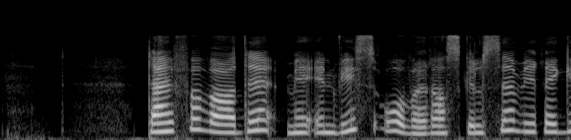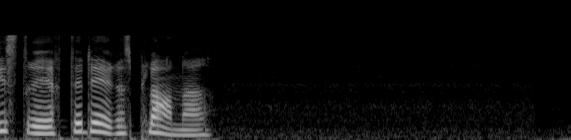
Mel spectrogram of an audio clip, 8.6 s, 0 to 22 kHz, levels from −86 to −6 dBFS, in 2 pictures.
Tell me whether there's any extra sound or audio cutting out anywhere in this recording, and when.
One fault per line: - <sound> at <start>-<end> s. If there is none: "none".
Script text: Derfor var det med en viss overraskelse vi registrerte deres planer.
none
